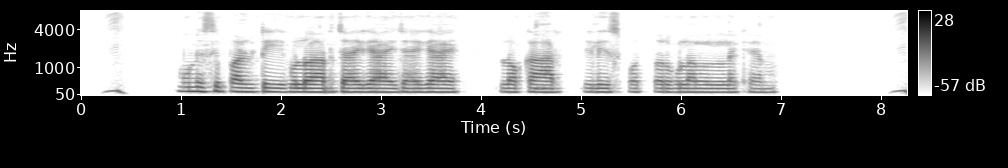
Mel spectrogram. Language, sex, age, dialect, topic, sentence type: Bengali, male, 31-35, Jharkhandi, banking, statement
